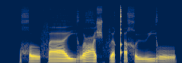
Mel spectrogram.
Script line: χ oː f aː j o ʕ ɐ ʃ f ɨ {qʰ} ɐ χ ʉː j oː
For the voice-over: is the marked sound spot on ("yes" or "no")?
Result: no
